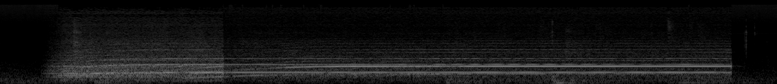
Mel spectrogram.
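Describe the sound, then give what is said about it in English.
An air raid siren in Ukraine, sounding during a nationwide air raid alert as Russia launches drone strikes on Kiev and Odessa, wails steadily, its tone rising at the start and then holding a long, loud, sustained pitch for several seconds before cutting off abruptly. No voices are heard. “Ukrainian authorities have declared an air raid alert across the country as Russia launches fresh drone strikes on the capital Kiev and the port city of Odessa.”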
